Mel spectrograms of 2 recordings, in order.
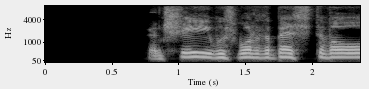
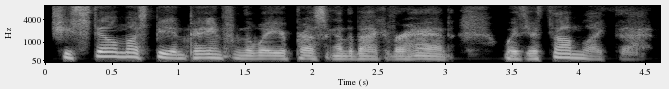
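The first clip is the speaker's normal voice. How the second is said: normal talking voice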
